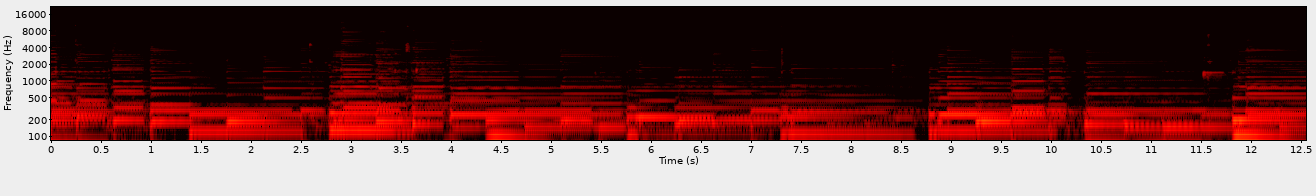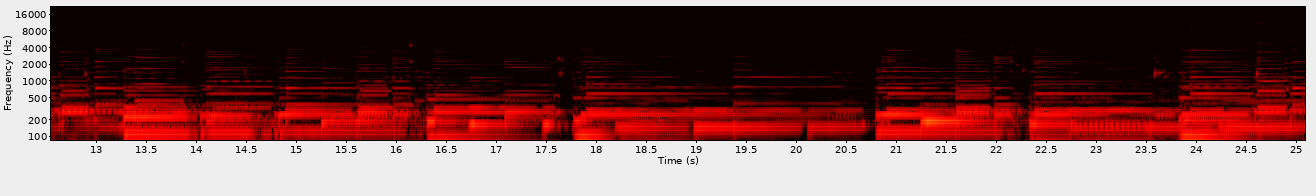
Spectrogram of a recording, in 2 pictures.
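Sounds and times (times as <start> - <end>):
acoustic guitar strumming: 0.0 - 0.7.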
